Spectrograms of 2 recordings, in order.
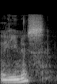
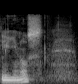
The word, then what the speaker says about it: Linus: lenus or Linus what's the exact your preferred pronunciation um when I speak Swedish it's lus when I speak Finnish it's lenus when I speak English it's lonus and I really don't care how people pronounce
